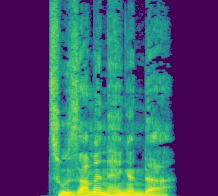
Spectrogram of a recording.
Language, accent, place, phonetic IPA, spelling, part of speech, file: German, Germany, Berlin, [t͡suˈzamənˌhɛŋəndɐ], zusammenhängender, adjective, De-zusammenhängender.ogg
- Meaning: inflection of zusammenhängend: 1. strong/mixed nominative masculine singular 2. strong genitive/dative feminine singular 3. strong genitive plural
